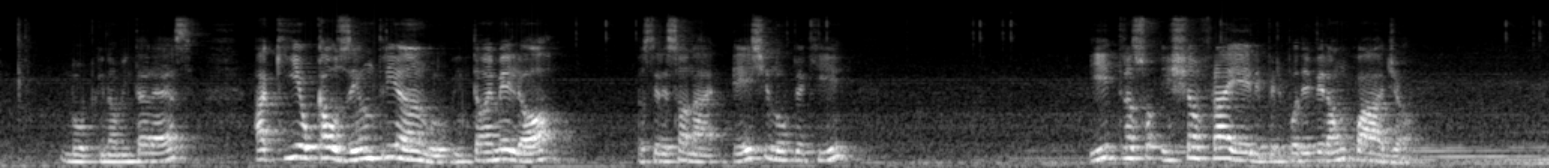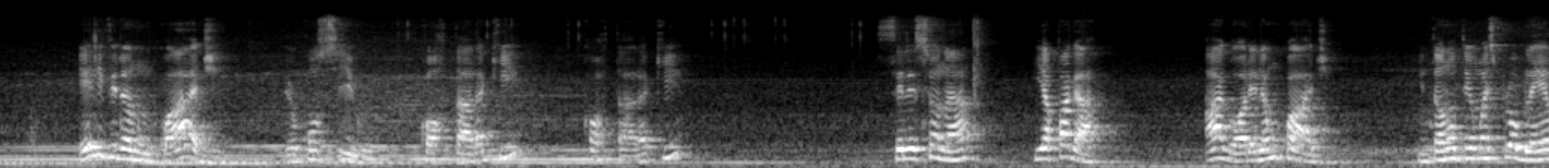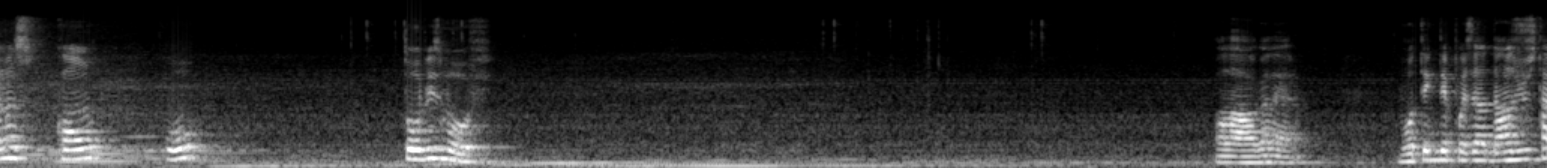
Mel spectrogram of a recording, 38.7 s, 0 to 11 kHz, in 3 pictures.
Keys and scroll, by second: 0.1 ctrl+BackSpace, 15.5 alt+c, 20.9 ctrl+BackSpace, 33.2 F3, 33.3 F3, 33.5 F4.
